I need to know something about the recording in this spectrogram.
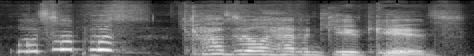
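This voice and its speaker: Guy on a podcast, super animated, keeps cracking up while he tells stories. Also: high-pitched, moderate pace. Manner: laughs often, animated storytelling. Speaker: podcast guest. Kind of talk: casual chat.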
